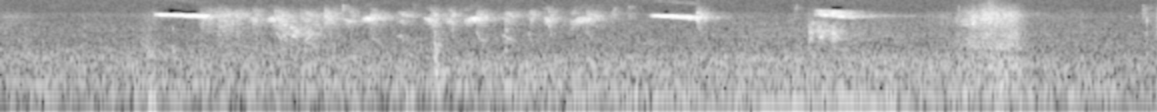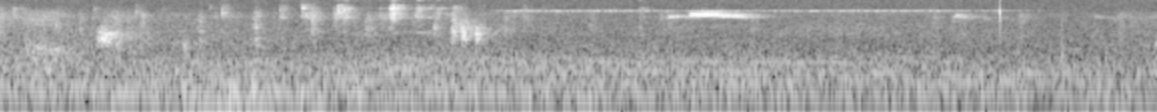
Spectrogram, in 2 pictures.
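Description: Birds chirping: short, high-pitched chirps scattered irregularly, a few seconds apart, over a steady background hiss.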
